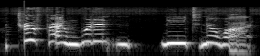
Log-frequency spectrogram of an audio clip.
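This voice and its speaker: A man voicing a feisty, quick-tempered little female fairy in a children's storybook, exclamatory and petulant. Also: extremely high pitch, wildly swooping pitch, a bit bright, pitched above the performer's own voice, exaggerated voice. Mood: hurt, defiant.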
